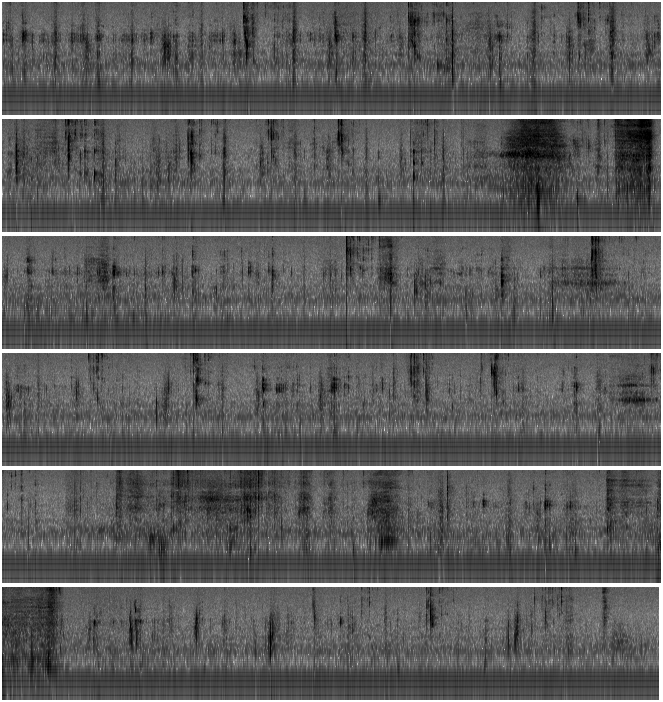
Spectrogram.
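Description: Close-miked chewing and crunching of batter-fried shrimp, with many small crackly bites and a few louder ones, over a steady low hum.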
